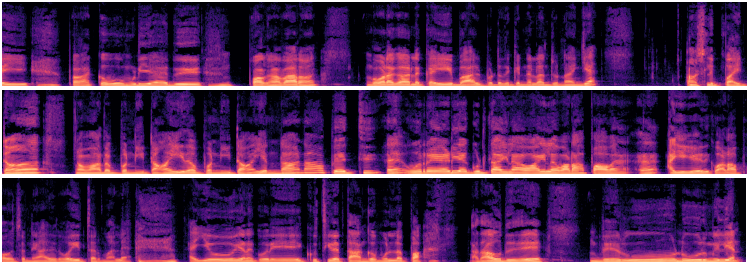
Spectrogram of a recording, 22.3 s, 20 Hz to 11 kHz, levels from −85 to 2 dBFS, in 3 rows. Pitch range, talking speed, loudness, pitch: 120-185 Hz, 90 wpm, -17 LUFS, 150 Hz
